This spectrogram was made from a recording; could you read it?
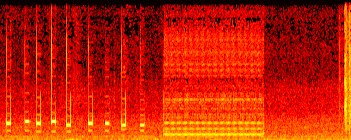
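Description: telephone number being dialed

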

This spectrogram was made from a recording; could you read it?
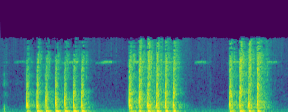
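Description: knocking on a door

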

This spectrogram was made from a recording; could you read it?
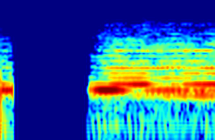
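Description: passing train horn

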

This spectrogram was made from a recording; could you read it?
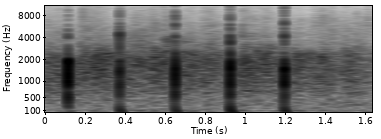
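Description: audience applause

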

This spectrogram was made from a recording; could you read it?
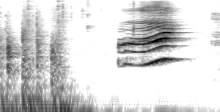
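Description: knocking on a door

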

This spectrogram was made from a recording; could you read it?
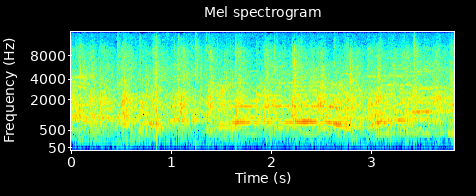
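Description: audience applauding

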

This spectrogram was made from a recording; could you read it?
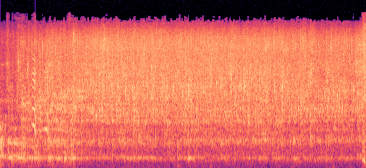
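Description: toilet flushing

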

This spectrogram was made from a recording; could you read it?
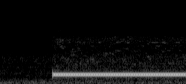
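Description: phone call ringing

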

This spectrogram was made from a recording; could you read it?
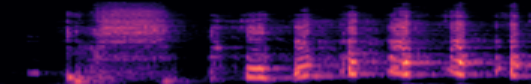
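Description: sneeze

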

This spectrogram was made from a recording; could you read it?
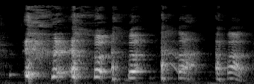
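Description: coughing

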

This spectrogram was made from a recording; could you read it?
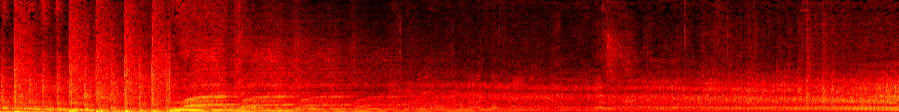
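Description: airplane engine

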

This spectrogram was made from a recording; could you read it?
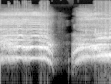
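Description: man screaming in frustration

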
